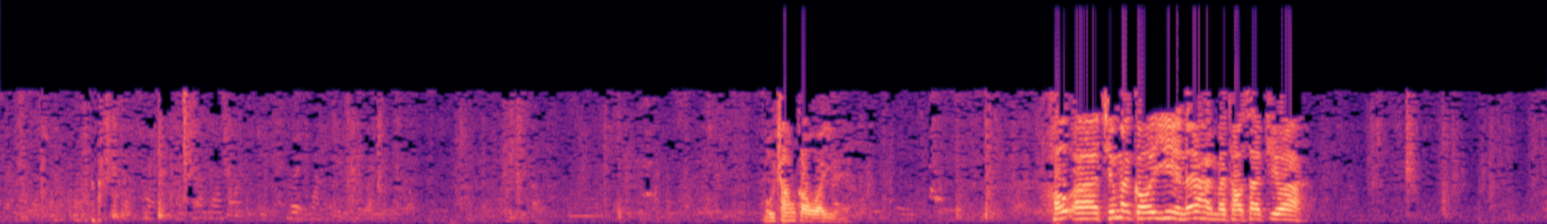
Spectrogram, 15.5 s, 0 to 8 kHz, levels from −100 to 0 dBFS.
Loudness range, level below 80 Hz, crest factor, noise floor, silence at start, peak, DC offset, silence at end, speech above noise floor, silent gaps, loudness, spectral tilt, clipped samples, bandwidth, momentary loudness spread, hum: 24 LU; -56 dBFS; 16 dB; -45 dBFS; 0.15 s; 0 dBFS; under 0.1%; 1 s; 33 dB; none; -11 LUFS; -6 dB/octave; under 0.1%; 8 kHz; 26 LU; none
